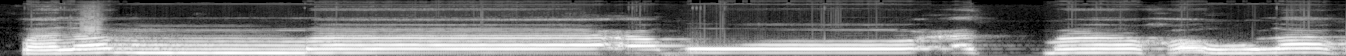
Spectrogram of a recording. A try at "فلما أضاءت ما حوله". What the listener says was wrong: tidak haw tapi ha tipis. فلما أضاءت ما حوله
